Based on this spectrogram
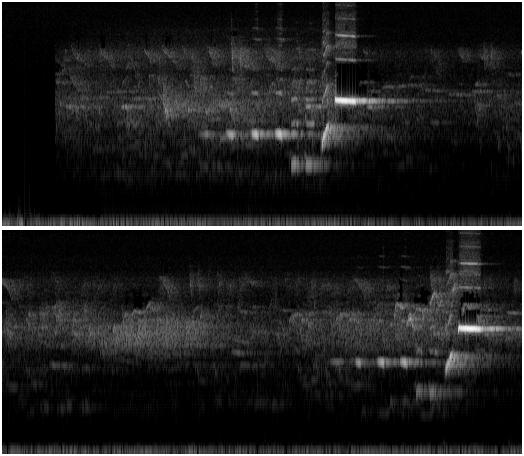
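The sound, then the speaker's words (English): Grey shrike-thrush song: clear, rich whistled phrases that build to a loud, ringing upward whistle, twice, with softer warbling notes in between. Clean, with no voices. “The bird sound of the week belongs to... the Grey Strike Thrush.”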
